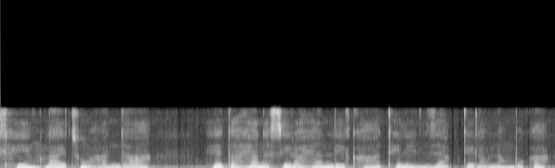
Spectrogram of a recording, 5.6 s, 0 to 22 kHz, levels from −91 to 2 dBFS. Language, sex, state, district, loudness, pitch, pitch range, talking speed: Mizo, female, Mizoram, Aizawl, -14 LUFS, 180 Hz, 170-185 Hz, 225 wpm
